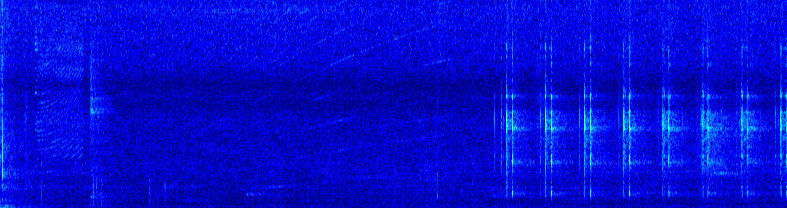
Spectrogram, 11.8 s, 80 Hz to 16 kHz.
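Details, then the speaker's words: Samsung HD502IJ 3.5-inch desktop hard drive powered on: quiet start then sharp even clicks about every 0.6 s as it tries to find service area on damaged read head and shuts off; failed read head. "é mas vocês podem ouvir é nitidamente o prefeito cabeça de leitura ele tenta iniciar acharia de serviço na cabeça de leitura danificada não encontro e desliga"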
